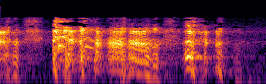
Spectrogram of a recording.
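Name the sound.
coughing and throat clearing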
